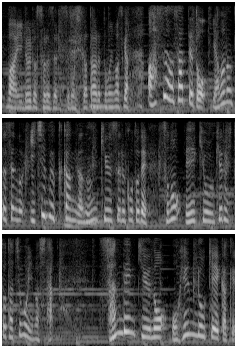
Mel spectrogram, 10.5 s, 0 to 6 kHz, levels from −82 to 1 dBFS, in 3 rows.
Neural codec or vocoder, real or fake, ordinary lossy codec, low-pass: none; real; none; 5.4 kHz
